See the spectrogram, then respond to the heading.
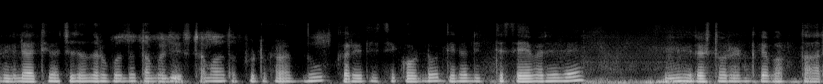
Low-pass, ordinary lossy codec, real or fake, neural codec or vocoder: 7.2 kHz; none; fake; codec, 24 kHz, 0.9 kbps, DualCodec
